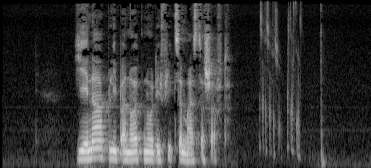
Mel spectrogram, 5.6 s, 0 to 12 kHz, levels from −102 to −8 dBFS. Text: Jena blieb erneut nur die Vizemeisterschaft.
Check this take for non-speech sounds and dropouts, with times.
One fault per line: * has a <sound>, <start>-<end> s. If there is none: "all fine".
* has a chirp, 3.9-4.6 s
